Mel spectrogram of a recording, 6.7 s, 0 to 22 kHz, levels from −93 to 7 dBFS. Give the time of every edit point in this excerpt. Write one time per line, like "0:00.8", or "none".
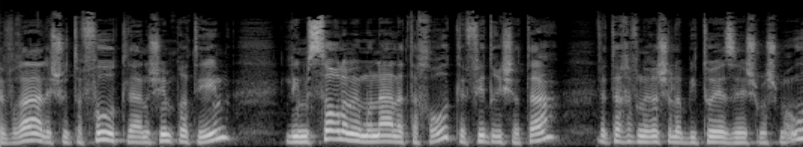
0:05.0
